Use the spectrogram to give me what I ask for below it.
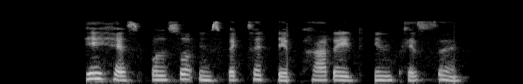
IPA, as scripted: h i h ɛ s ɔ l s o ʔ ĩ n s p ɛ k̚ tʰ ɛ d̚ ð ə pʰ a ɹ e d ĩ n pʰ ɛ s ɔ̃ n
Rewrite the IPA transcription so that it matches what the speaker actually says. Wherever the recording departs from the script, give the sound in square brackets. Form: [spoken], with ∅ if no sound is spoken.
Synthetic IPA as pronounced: h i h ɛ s ɔ l s o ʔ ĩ n s p ɛ k̚ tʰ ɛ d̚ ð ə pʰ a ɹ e d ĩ n pʰ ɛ s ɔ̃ n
